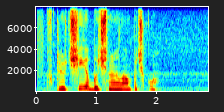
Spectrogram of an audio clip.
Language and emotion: Russian, neutral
